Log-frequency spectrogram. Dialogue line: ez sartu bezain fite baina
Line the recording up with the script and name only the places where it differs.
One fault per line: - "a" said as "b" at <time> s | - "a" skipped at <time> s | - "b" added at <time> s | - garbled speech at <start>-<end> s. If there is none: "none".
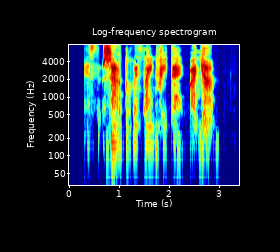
none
